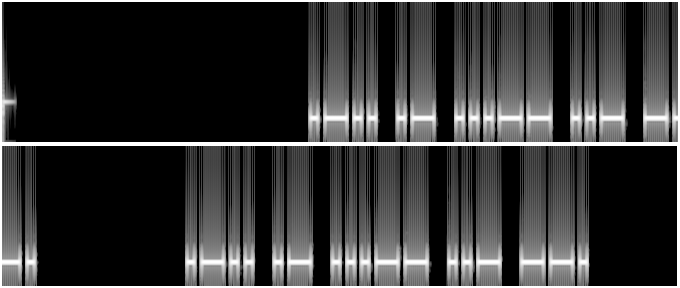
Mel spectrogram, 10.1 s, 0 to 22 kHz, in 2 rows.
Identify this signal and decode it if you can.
Morse code, heard as a keyed tone, about 22 wpm, 700 Hz. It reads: LA3UG LA3UG
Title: DXCC-100 Call Signs - 5 Characters - Repeated 2x - 22wpm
